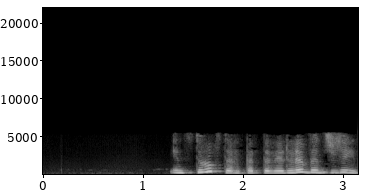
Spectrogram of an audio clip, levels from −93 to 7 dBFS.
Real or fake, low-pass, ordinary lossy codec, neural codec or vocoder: fake; 5.4 kHz; MP3, 32 kbps; codec, 16 kHz, 0.5 kbps, X-Codec, HuBERT features, trained on balanced general audio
